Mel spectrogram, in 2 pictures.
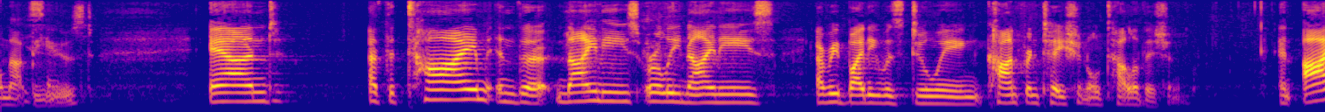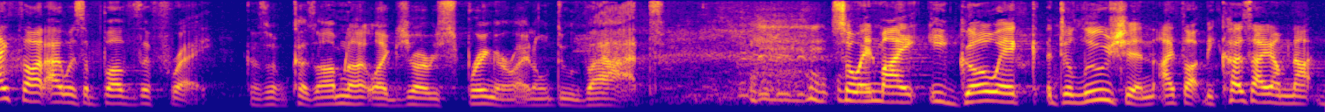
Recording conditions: live audience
